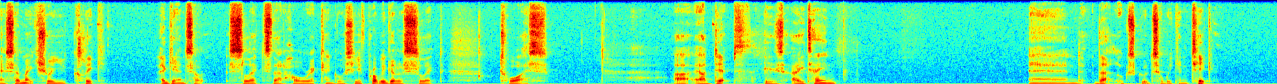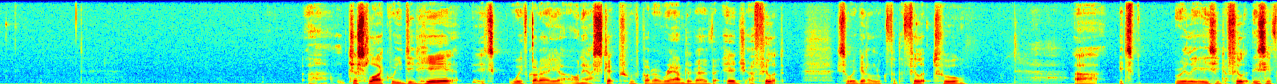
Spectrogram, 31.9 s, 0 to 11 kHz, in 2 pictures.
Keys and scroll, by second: 9.8-10.6 typing.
